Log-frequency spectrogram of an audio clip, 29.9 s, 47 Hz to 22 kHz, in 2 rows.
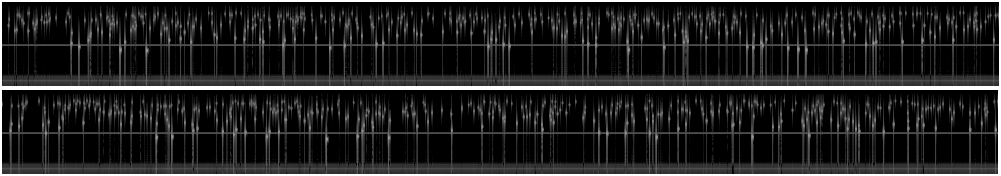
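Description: Synthesized healing-frequency tones: a steady pure tone just under 1 kHz over a low steady hum, with a stream of short, irregular plinking blips scattered through it.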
